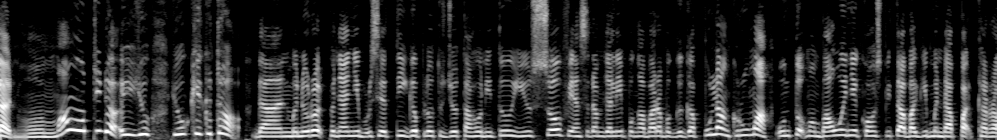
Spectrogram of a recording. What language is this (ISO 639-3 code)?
msa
